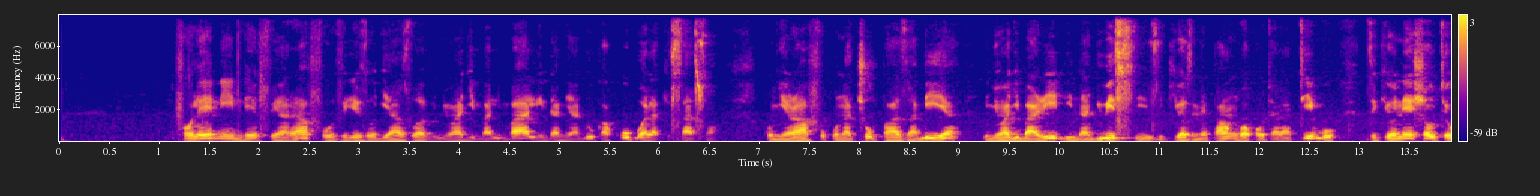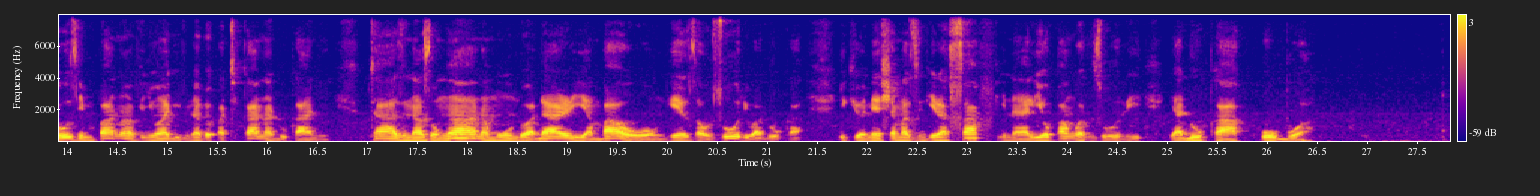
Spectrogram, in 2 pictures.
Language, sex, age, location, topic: Swahili, male, 25-35, Dar es Salaam, finance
